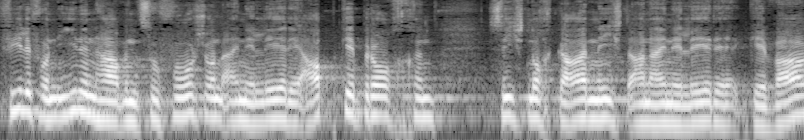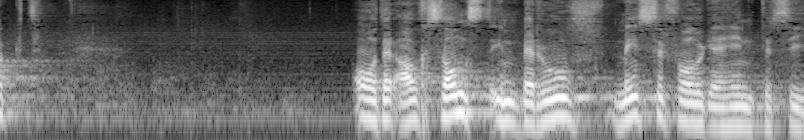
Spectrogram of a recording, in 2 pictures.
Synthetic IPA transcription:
fiːləfɔniːnənɦaːbn̩t͡sufoːɾʃoːna̰ɪnəleːʁəʔapɡ̥əbʁɔxənz̥ɪçnɔχɡ̥aːnɪçtɑnaɪnəleːʁəɡ̥əvakt | ʔoːdəɾʔa̰ʊxsɔnstɪmbəʁuːfmɪsəfɔlɡəhɪntəz̥iː

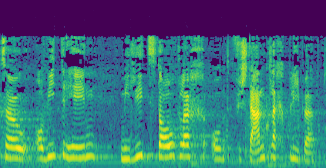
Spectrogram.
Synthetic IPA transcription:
sœwovitəɾhɪn | milit͡stɔʊɡləχʊntfəɾʃtæntləχb̥liːb̥ə

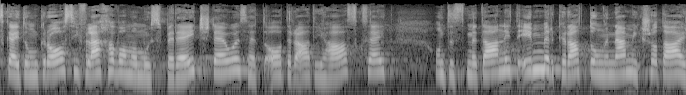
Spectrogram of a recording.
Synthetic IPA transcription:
sɡ̥ɛɪtʊmɡɾoːsiflæχəʋoməmuəsb̥ɛɾɛɪtʃtɛwəshɛtodəɾɑːdiɦɑːsksɛɪt | ʊnt̚d̥ɑsməd̥ɑːnɪdɪmːəɾɡ̥ɾɑd̚tʊŋəɾnæmiɡʃodɑːɪ

